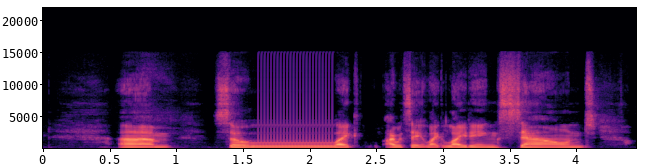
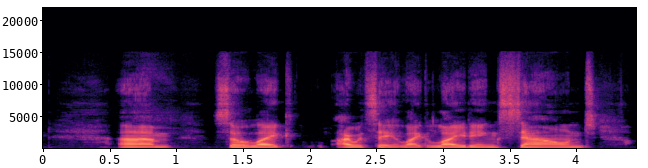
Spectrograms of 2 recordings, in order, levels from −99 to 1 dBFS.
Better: second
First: audio freezing; at 1.5 s for 0.5 s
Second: none

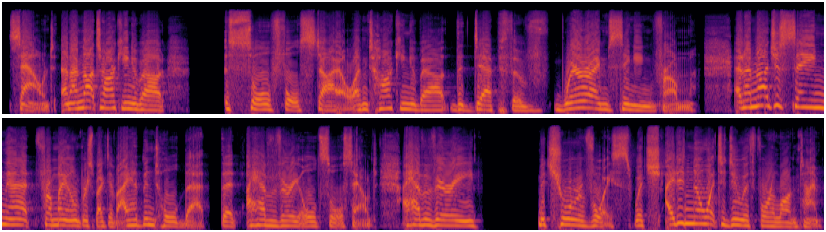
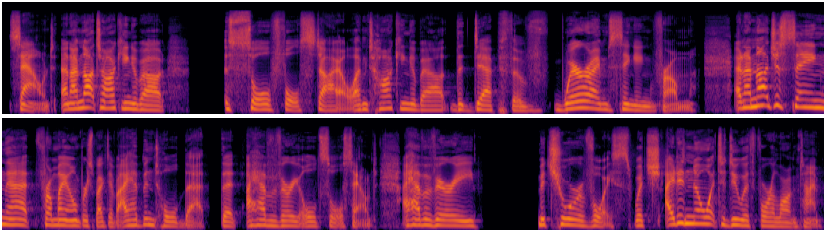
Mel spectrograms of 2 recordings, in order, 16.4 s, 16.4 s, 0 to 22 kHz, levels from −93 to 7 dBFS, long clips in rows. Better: second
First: distortion; heavy; 7 dB below the speech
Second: none

